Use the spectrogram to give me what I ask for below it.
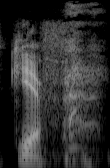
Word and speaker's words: GIF: It is GIF, the GIF party. – Nice. – I just want to make sure that you were on the correct end of the spectrum and not going to the soft G, because we here at Bird's Eye View do not approve of the soft G.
